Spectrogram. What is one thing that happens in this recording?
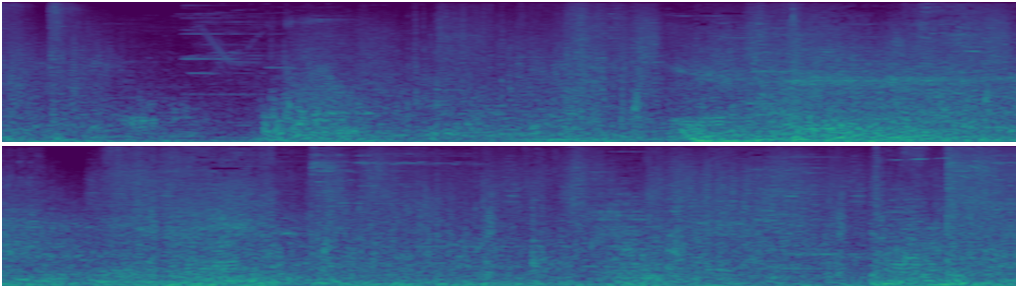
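Magic spells crackle and blast in quick bursts.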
